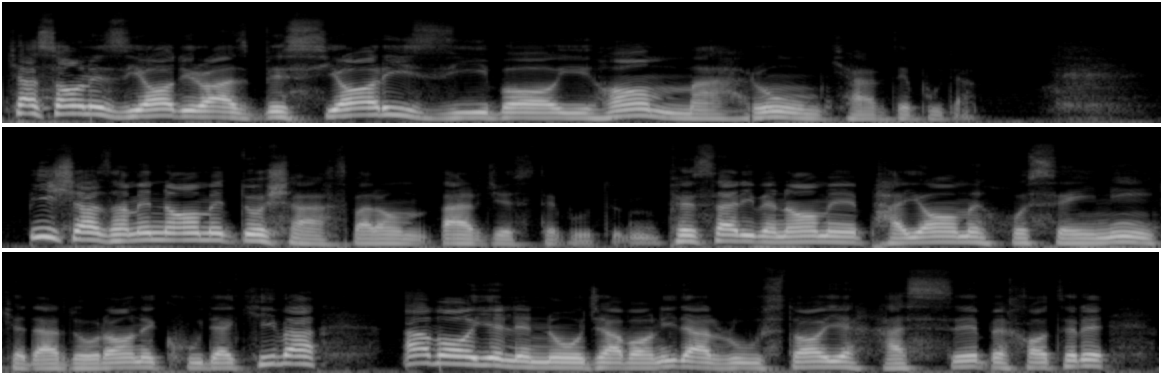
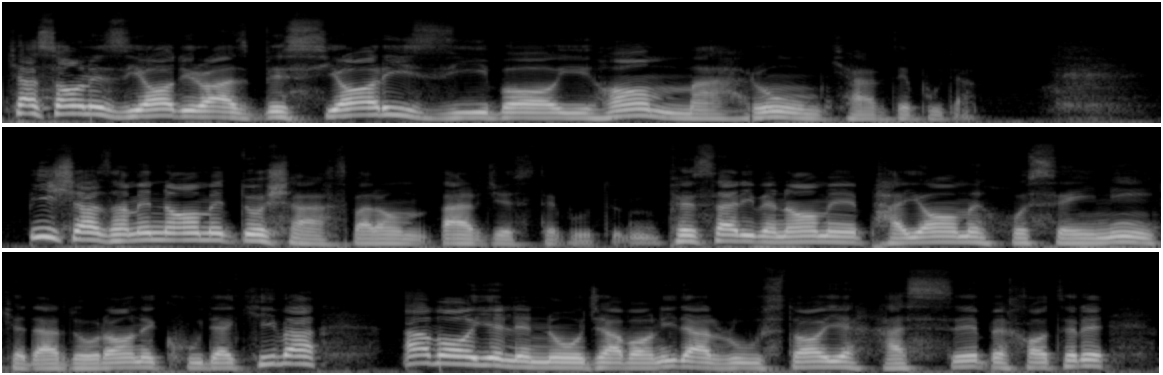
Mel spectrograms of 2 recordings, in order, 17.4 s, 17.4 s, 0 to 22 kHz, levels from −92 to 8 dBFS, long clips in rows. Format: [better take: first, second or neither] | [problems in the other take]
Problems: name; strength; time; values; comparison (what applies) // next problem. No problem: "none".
neither | muffled; very; fading above 2 kHz; the same in both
